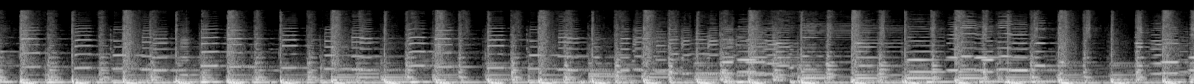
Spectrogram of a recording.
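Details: Lively swing-style music with fiddle and steady rhythmic beats throughout, and no animal sounds.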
